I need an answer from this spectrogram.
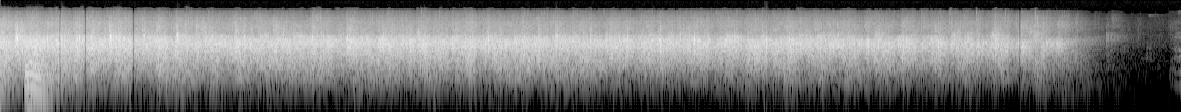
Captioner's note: applause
